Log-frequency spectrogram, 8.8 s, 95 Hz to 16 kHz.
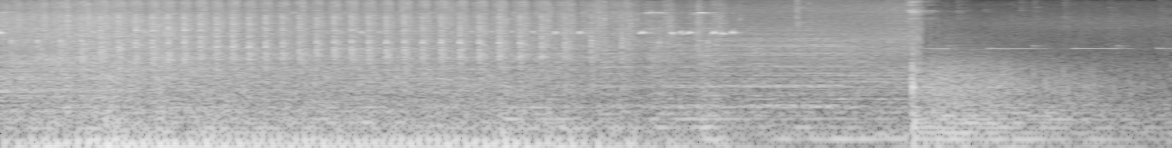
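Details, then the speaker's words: Stolen Nissan R32 Skyline, first start after a new fuel pump and spark plugs: rough, stumbling running with uneven knocks about three a second as throttle is applied. It sounds boat-like and knocky when cranking; bad misfire, cause not pinned down. "That's a very bad sound. It sounds like a boat. That sounds really, it's misfiring as well. It's misfiring really bad, and when it's a bit cranking, knocky, man."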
